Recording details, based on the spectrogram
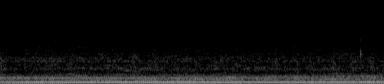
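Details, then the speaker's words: Samsung Ecobubble 8/9 kg digital inverter washing machine, Daily Wash intermediate spin after a redistribute stop: smooth, steady low hum with no thumping or knocking; balanced load, very quiet healthy spin. "It's balanced now. Well, you can definitely hear how very quiet it is for a digital to inverter motor."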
